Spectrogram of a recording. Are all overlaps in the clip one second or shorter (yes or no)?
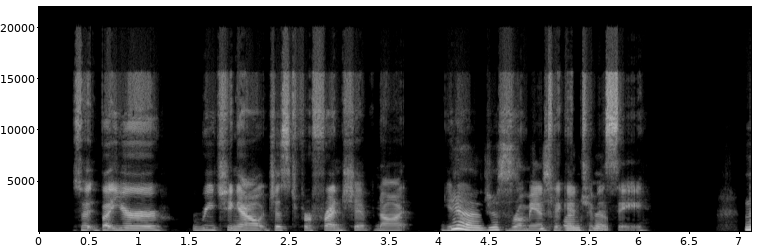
no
